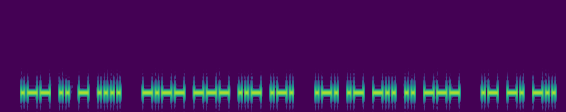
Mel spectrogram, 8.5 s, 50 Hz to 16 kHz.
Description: Morse code, heard as a keyed tone, about 25 wpm, 600 Hz. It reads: WITH YOUR RADIO AND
